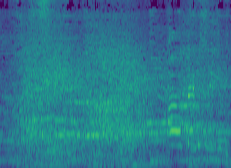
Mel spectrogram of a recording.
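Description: A large crowd chants together in loud, sustained unison, voices rising and falling in a steady rhythm, with scattered shouts and whoops mixed into the roar.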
